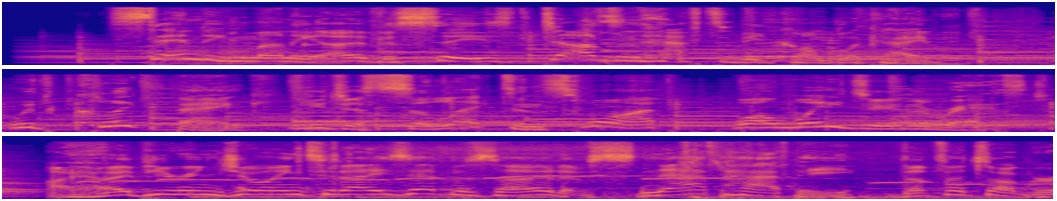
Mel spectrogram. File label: Male Talent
